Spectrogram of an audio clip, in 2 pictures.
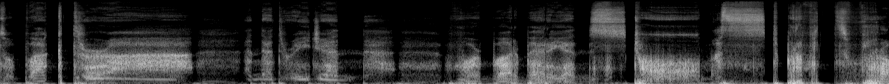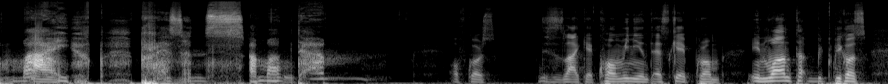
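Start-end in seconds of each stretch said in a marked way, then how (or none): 0.0-12.6 very slow, breathy whisper. Reading a passage aloud in the Independence Day alien voice. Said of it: "reading this in the voice of the alien in Independence Day".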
